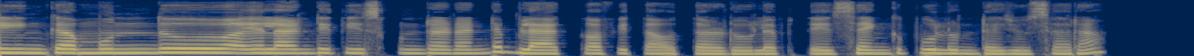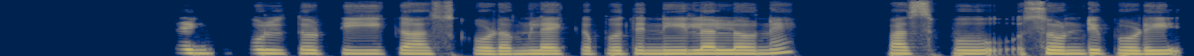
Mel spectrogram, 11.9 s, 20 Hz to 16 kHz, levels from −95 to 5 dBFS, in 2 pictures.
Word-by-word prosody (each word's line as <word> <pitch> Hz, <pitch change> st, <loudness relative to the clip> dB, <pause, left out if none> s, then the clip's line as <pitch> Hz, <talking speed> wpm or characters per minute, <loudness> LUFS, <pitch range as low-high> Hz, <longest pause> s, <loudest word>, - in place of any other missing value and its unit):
ఇంకా 250 Hz, +1 st, +3 dB
ముందు 250 Hz, +1 st, +3 dB, 0.3 s
ఆహ్, 240 Hz, -, +4 dB
ఎలాంటివి 240 Hz, 0 st, +2 dB
తీసుకుంటాడంటే 230 Hz, +2 st, -2 dB
బ్లాక్ 215 Hz, -2 st, +3 dB
కాఫీ 220 Hz, +1 st, -3 dB
తాగుతాడు. 200 Hz, -1 st, -2 dB
లేపోతే 200 Hz, +1 st, -4 dB, 0.2 s
శంకు 220 Hz, 0 st, -1 dB
పూలుంటాయి 205 Hz, -3 st, -1 dB
చూసారా? 200 Hz, +3 st, -3 dB, 1.4 s
శంకు 220 Hz, -1 st, -2 dB
పూలతో 220 Hz, -1 st, 0 dB
టీ 215 Hz, -, -1 dB, 0.2 s
కాసుకోడం, 195 Hz, -2 st, -1 dB
లేకపోతే 200 Hz, +1 st, -2 dB
నీళ్లలోనే 210 Hz, +2 st, +3 dB, 0.5 s
పసుపు, 210 Hz, 0 st, 0 dB, 0.4 s
సొంఠి 215 Hz, 0 st, +2 dB
పొడి 200 Hz, -1 st, +2 dB
215 Hz, 105 wpm, -23 LUFS, 200-230 Hz, 1.4 s, ఆహ్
